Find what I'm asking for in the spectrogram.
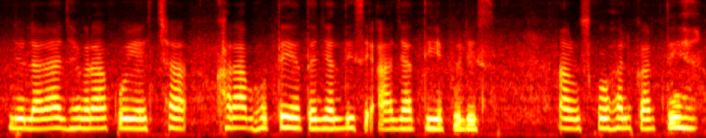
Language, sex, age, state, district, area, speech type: Urdu, female, 60+, Bihar, Darbhanga, rural, spontaneous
